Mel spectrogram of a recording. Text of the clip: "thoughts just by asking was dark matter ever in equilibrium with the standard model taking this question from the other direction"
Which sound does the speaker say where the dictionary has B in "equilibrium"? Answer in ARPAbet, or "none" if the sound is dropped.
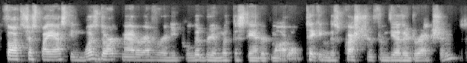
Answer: B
